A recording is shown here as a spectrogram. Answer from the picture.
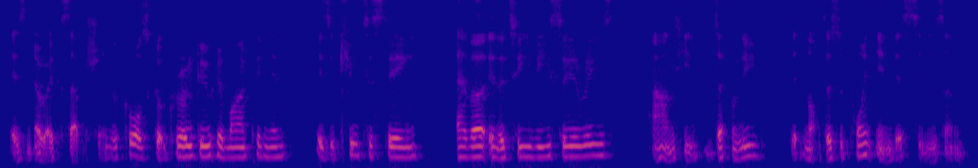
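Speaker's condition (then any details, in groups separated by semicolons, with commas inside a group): No condition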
